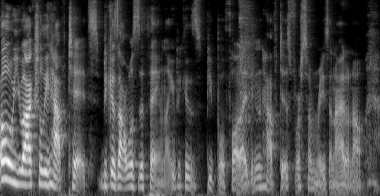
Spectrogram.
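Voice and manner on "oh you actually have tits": put-on speech broken up by laughter. Retelling what a guy said after grabbing a dress: imitating someone laughing while talking. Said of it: "laughing, is like".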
